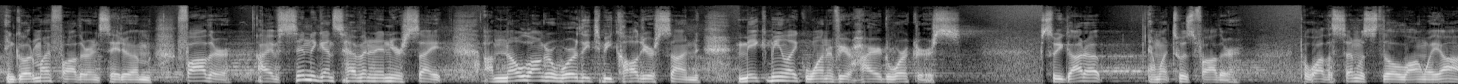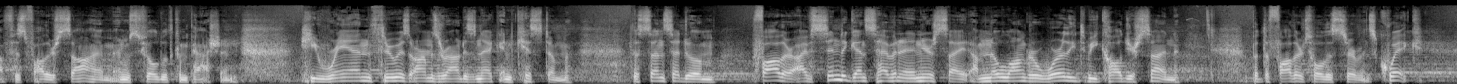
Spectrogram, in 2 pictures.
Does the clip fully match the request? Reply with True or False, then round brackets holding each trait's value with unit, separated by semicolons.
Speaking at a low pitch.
False (145 Hz)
